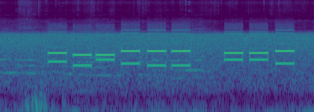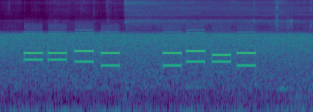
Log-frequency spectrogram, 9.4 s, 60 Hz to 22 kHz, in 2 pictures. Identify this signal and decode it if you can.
DTMF, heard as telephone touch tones, dialled by hand, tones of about 280 ms, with phone line noise and the noise of a subway station. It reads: 81*633 006 0092 2972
